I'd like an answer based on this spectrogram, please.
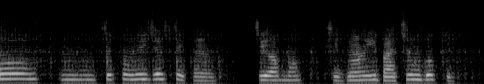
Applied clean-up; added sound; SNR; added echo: neural mask model RNNoise.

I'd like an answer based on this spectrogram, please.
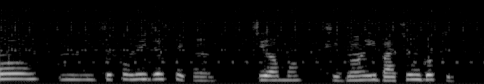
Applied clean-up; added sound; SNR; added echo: classical method spectral subtraction.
